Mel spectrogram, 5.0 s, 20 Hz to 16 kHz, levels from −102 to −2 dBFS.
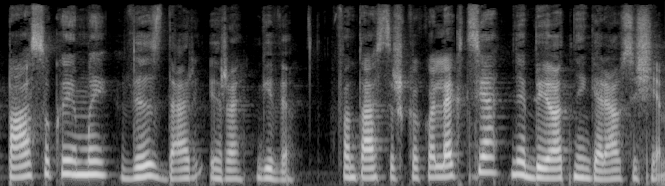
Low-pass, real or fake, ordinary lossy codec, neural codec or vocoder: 14.4 kHz; real; MP3, 96 kbps; none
